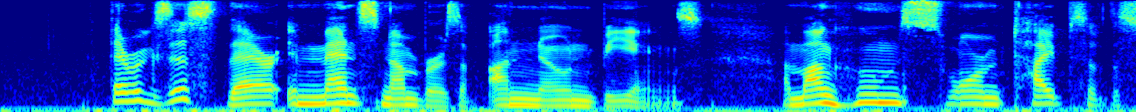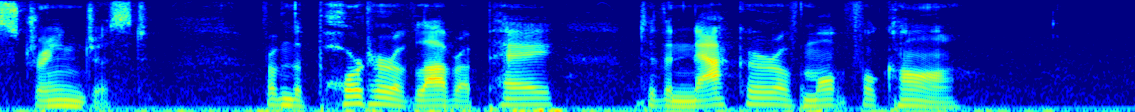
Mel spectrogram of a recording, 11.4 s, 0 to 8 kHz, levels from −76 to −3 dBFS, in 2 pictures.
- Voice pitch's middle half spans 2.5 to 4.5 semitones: No, average, 4.9 semitones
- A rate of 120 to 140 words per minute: Yes, slow, 135 wpm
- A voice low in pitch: Yes, low, 125 Hz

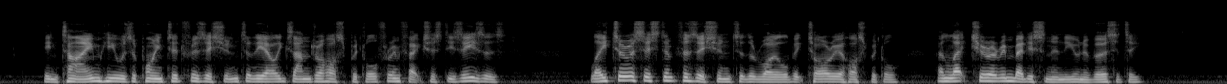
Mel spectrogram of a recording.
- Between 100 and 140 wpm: Yes, slow, 135 wpm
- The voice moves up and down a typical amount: Yes, average, 3.5 semitones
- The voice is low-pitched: Yes, low, 130 Hz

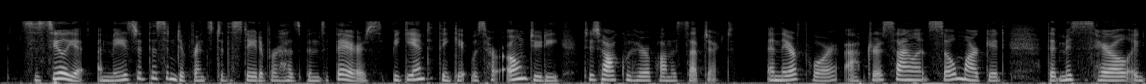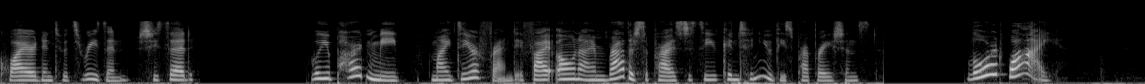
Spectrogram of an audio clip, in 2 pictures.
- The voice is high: Yes, high, 200 Hz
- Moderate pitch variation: Yes, average, 4.3 semitones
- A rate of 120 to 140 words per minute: No, average, 170 wpm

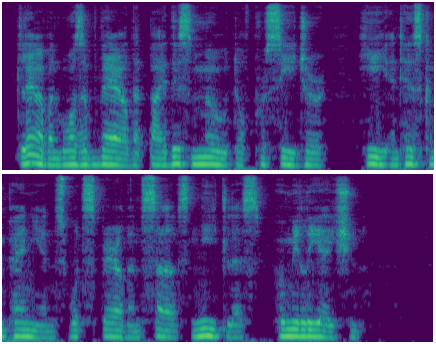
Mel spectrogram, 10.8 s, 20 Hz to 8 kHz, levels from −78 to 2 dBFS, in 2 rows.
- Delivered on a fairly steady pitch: Yes, narrow, 1.9 semitones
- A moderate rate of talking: No, slow, 100 wpm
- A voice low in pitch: Yes, low, 120 Hz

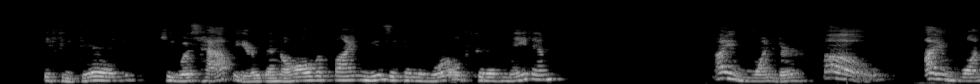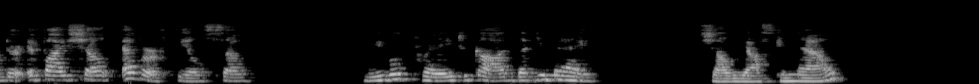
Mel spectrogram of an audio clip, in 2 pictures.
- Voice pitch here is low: No, medium, 175 Hz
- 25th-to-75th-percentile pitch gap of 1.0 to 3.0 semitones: No, average, 4.6 semitones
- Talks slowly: Yes, slow, 130 wpm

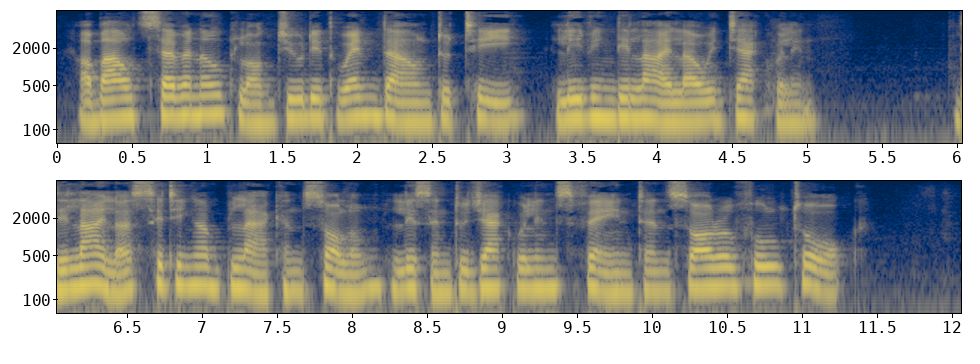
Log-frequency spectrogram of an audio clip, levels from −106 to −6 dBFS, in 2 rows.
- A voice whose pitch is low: No, medium, 150 Hz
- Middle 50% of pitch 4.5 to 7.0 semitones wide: No, narrow, 2.5 semitones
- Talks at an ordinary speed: No, slow, 125 wpm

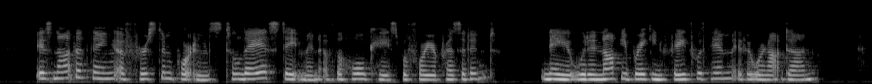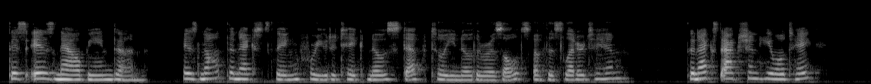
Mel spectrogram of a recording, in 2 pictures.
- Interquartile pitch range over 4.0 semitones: No, average, 2.8 semitones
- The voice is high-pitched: Yes, high, 235 Hz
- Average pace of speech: No, fast, 220 wpm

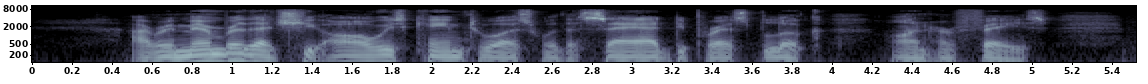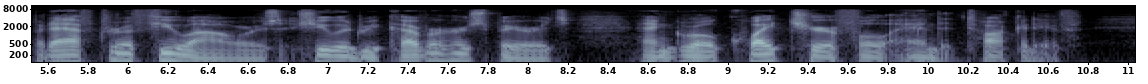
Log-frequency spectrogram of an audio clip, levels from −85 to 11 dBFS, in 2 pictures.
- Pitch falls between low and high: No, very low, 90 Hz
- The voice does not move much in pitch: No, average, 3.3 semitones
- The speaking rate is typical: Yes, average, 175 wpm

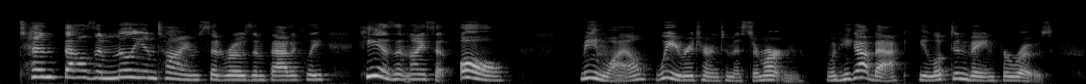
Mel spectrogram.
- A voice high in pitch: Yes, high, 220 Hz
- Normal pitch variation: No, wide, 6.5 semitones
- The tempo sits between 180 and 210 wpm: No, average, 155 wpm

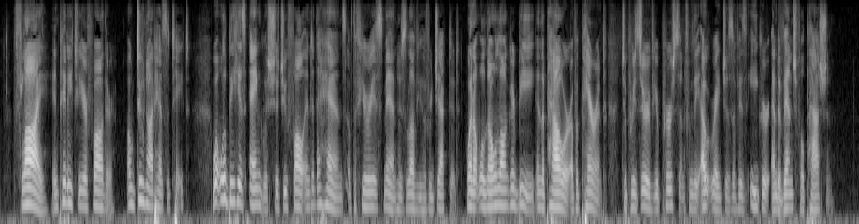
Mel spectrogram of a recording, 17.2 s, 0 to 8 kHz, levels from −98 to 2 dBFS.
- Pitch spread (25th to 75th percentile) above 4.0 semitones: No, average, 3.4 semitones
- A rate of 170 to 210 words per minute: Yes, average, 190 wpm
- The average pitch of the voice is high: No, medium, 155 Hz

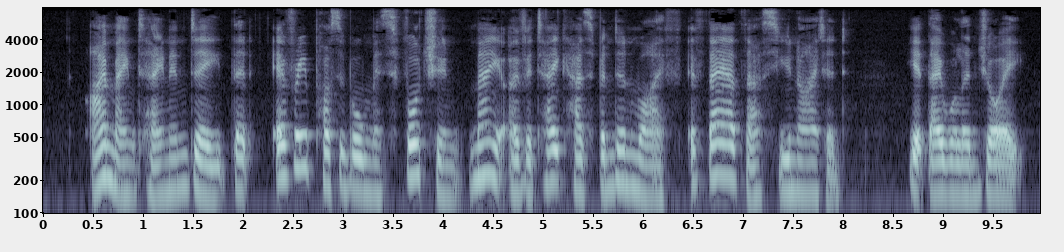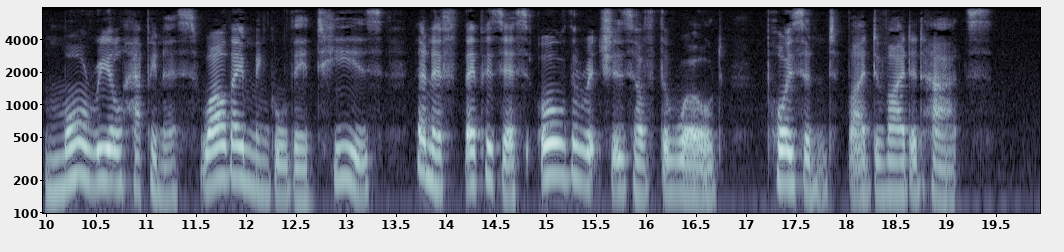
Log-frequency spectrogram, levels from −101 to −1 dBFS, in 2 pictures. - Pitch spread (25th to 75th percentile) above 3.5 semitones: Yes, average, 4.7 semitones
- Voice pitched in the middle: Yes, medium, 165 Hz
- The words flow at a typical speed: No, slow, 130 wpm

